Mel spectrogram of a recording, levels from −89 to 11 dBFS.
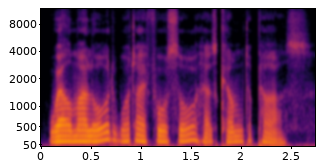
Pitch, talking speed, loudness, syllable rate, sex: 135 Hz, 220 wpm, -19 LUFS, 4.7 syllables/s, male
